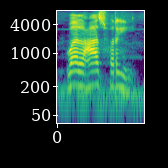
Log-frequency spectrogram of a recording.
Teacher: Kalau dia dibaca wasol maka rinya tetap dibaca tipis atau meringis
